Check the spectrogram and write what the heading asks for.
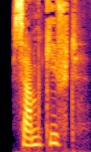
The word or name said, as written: samgift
